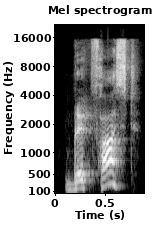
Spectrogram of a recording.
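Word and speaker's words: breakfast: ब्रेकफास्ट I take ब्रेकफास्ट wrong you are absolutely wrong if यू are saying ब्रेकफास्ट because if you think that there is ब्रेक एंड फ़ास्ट ब्रेक is different word फ़ास्ट फ़ास्ट is completely different from this word ब्रेक एंड फ़ास्ट आर not coming together to form this word word this is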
